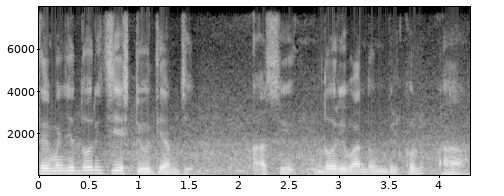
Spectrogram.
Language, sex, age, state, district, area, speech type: Marathi, male, 30-45, Maharashtra, Washim, rural, spontaneous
